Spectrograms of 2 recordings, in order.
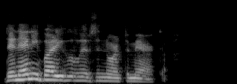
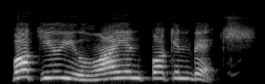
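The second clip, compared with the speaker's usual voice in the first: higher, louder and slow, each word dragged; slow furious insult; 5 semitones higher, 4 dB louder, slower than usual. Real, not acted. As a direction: drag out every word of the insult with fury. Cursing out a troll.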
